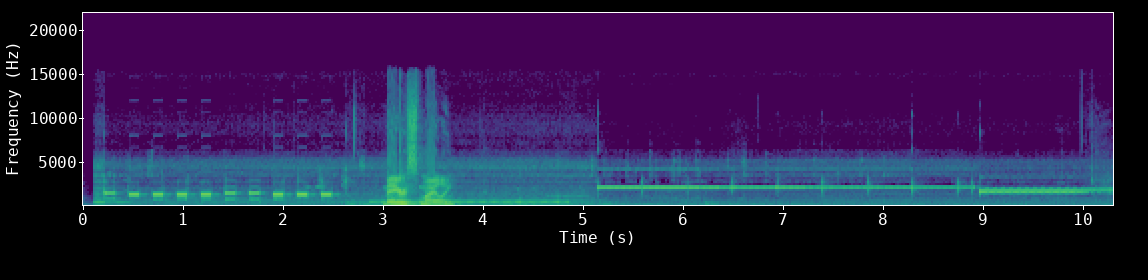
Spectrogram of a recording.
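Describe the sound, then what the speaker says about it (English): Telephone touch-tone dialing beeps in a quick evenly spaced series, then a brief voice and a burst of warbling modem handshake tones, followed by steady repeated synchronization beeps and a held tone, fairly faint throughout. "The digits dialed are tones, and then tones are used to exchange basic synchronization information"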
